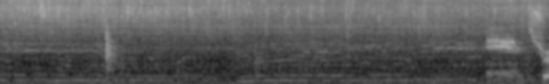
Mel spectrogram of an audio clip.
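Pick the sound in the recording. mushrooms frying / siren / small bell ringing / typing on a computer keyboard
mushrooms frying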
